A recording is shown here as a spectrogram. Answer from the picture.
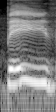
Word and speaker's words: bathe: I bathe every night, we add the E, and the E makes the A take its long A sound. So this is bath with a short A. This becomes bathe. Not only does the E make the A take its long sound, it changes the TH to the voice sound of th.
